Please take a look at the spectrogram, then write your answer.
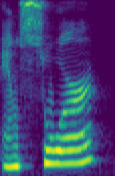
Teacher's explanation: a gente não pronuncia esse w mesmo com som de u, né? Answer, tá?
